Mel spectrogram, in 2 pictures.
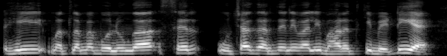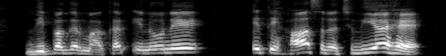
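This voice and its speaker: A young Indian man teaching a current affairs lesson for exam candidates, explaining step by step, often checking that it is clear and slipping into English phrases. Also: a little high.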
